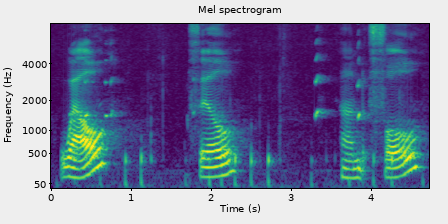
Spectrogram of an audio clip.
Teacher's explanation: for well, fill, and full, for those three vowels, there's really no extra vowel before the L. It's just a straightforward, same as a light L.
